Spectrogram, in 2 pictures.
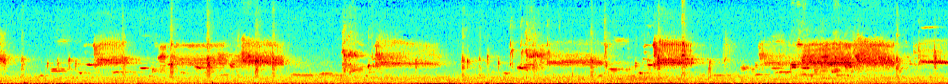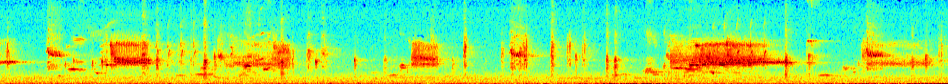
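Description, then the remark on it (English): A hairy woodpecker's call rings out amid the dense, continuous chatter of a large flock of common grackles and red-winged blackbirds, with bursts of squeaky calls rising and falling in waves and no voices. “Hairy woodpecker.”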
